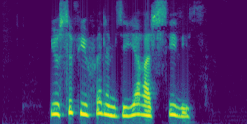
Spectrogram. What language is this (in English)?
Kabyle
